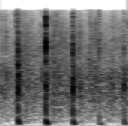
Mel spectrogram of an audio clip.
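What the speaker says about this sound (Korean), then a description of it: "박수." Brief applause in a church congregation welcoming a newly registered member during a Sunday morning service, a few separate claps spaced out, faint and sparse.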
